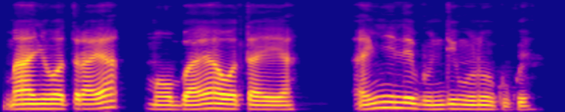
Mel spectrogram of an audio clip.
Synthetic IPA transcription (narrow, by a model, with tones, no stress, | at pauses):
ma˨ɲɪ˨wɔ˨tɾa˨ja˦ | ma˨ʊ˨ba˨ja˦wɔ˦ta˨ɣɪ˦ja˦ | a˨ɲɪ˦i˦le˦bʊ˨n̩˦dɪ˦ŋʷo˨ɾo˦o˦˨kʷu˨kʷe˦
